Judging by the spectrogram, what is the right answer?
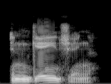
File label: "engaging", English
